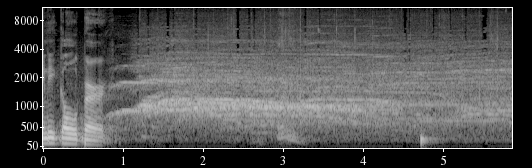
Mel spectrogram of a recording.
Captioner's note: attendees cheering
